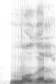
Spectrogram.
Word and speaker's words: مغل: کا رخ کیا تو چونکہ عربی زبان میں گاف کو غین کے تلفظ سے ادا کیا جاتا ہے، اس لیے منگول کہلانے لگے، جن کو انگریزی میں مونگل اور عربی اردو میں مغل کہا جانے لگا۔ مغلوں کی تاریخ چنگیز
